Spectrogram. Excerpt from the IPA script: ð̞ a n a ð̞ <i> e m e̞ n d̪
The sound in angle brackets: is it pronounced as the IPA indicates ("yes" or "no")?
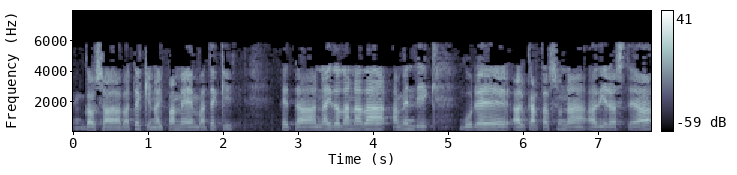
no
